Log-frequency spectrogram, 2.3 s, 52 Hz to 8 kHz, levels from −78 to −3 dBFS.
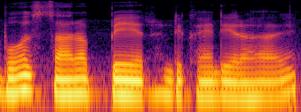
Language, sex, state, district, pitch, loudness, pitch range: Hindi, male, Arunachal Pradesh, Lower Dibang Valley, 110 Hz, -13 LUFS, 105-120 Hz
